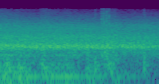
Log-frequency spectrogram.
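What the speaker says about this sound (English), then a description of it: "This crowd bringing the energy and noise early." Football stadium crowd at an Ole Miss vs Tennessee college game, a loud steady roar filling the whole stretch with no breaks, surging slightly midway.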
